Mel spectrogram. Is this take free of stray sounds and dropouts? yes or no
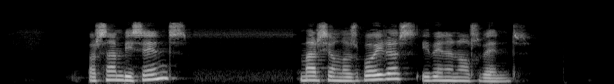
yes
